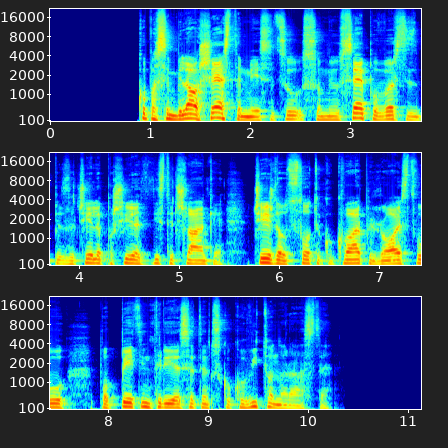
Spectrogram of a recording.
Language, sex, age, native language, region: Slovenian, male, 50-59, Slovenian, Zasavska region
